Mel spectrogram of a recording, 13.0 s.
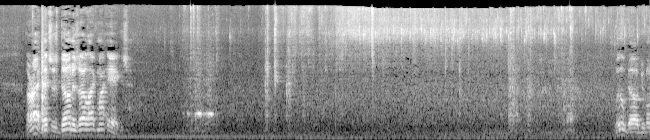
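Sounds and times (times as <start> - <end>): eggs sizzling in a skillet: 6.0 - 13.0.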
